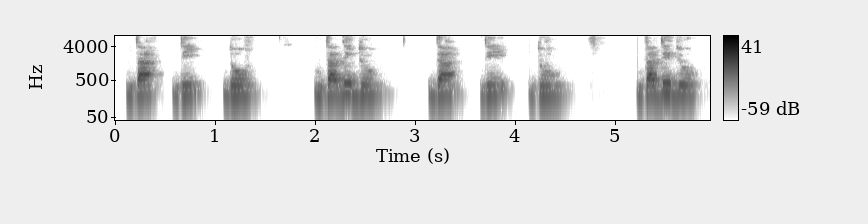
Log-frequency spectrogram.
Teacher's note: এরপর হলো দাল, দাল যদি জিজ্ঞেস করি কোথা হতে, জিহ্বার আগাটা উপরের দাঁতের গোড়ার সঙ্গে লাগিয়ে, কিভাবে? পাতলা ও পার্শ্বমুখী কলকলা, দা দি দু, দাদি দু, দা দি দু, দাদি দু।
